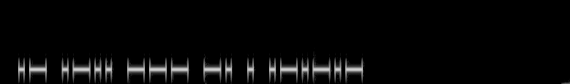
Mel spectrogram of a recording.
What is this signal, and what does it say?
Morse code, heard as a keyed tone, about 22 wpm, 700 Hz. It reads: ALONE.
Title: Sentences from Top 1000 Words - Review Part 6 - 22wpm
